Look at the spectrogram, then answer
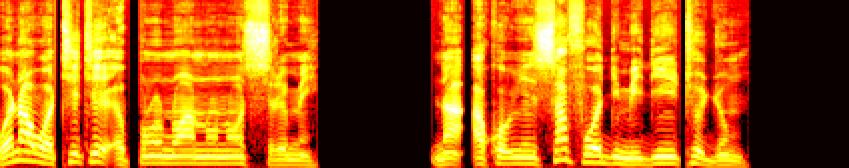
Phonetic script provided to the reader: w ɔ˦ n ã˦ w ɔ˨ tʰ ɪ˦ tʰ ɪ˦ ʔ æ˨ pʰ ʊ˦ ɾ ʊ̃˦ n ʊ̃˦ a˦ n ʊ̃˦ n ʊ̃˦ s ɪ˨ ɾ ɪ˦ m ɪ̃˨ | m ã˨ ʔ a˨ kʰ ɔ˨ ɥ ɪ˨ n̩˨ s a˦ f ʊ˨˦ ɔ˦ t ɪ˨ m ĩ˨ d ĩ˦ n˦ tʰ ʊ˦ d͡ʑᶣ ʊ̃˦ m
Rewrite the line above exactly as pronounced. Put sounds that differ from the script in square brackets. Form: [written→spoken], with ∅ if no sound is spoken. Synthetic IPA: w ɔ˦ n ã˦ w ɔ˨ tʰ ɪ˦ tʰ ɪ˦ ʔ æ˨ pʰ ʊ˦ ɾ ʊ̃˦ n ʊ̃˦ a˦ n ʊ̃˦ n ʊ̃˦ s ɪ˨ ɾ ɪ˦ m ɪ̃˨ | [m→n] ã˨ ʔ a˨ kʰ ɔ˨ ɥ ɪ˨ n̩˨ s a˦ f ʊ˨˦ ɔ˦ [t→d] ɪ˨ m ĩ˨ d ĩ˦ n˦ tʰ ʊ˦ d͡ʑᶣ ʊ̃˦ m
